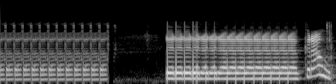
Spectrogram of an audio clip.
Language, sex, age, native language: Icelandic, male, 10, Icelandic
